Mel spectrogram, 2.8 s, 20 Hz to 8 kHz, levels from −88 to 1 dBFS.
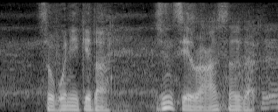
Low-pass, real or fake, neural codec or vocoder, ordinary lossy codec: none; fake; codec, 16 kHz, 1.1 kbps, Voila-Tokenizer; none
